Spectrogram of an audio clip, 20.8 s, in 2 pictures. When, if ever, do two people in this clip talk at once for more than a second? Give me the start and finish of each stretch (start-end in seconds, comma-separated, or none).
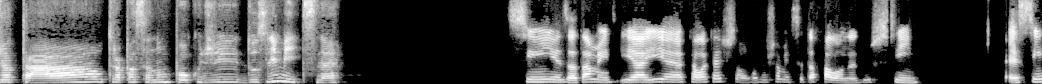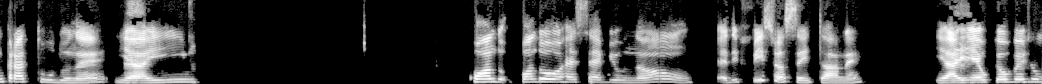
none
